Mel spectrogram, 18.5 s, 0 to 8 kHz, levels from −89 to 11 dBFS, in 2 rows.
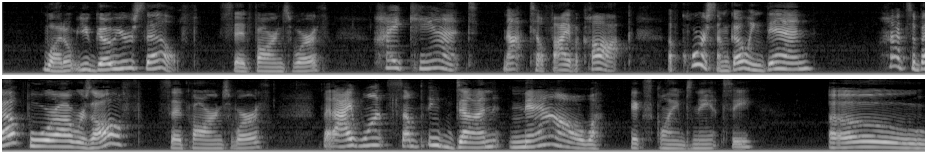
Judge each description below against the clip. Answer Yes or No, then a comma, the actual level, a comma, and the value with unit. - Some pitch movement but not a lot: No, wide, 7.1 semitones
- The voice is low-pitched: No, high, 230 Hz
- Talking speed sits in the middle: No, slow, 110 wpm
